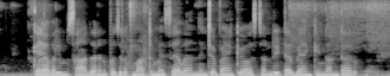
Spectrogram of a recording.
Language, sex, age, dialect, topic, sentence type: Telugu, female, 18-24, Utterandhra, banking, statement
